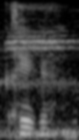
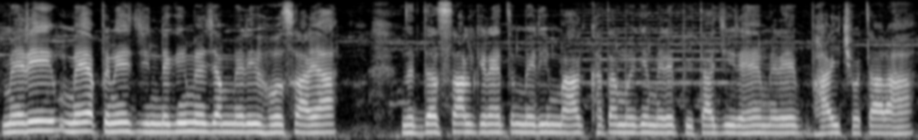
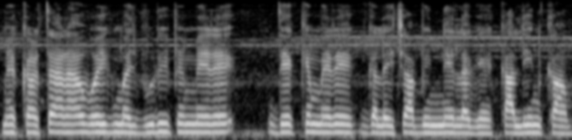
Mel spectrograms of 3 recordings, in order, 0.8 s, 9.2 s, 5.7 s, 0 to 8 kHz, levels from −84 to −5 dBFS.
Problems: constant background noise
